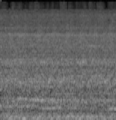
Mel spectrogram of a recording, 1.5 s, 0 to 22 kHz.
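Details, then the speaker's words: 1937 Ford Model 74 Tudor flathead V8 on a 6-volt system, started without choke after indoor storage, heard from the tailpipe: steady, deep, even rumble with no misses or uneven pulses; the flathead idles smoothly. "Smooth running flatty."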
